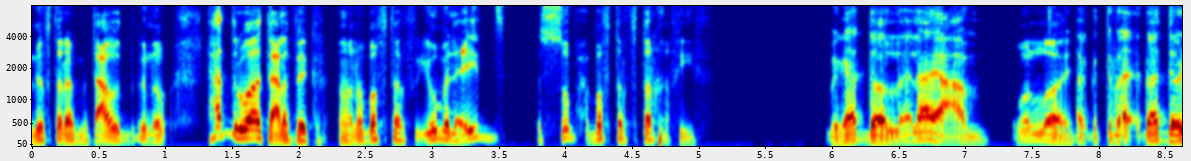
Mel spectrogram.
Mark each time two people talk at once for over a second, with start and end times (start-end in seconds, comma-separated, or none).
none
